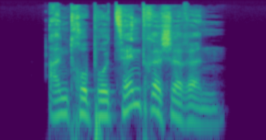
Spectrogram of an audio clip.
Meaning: inflection of anthropozentrisch: 1. strong genitive masculine/neuter singular comparative degree 2. weak/mixed genitive/dative all-gender singular comparative degree
- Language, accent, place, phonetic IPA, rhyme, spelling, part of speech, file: German, Germany, Berlin, [antʁopoˈt͡sɛntʁɪʃəʁən], -ɛntʁɪʃəʁən, anthropozentrischeren, adjective, De-anthropozentrischeren.ogg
